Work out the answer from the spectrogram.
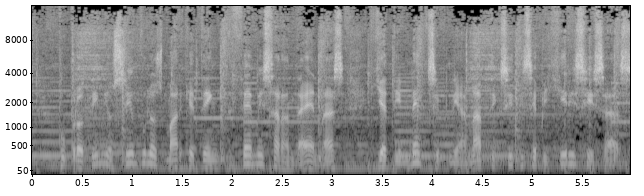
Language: Greek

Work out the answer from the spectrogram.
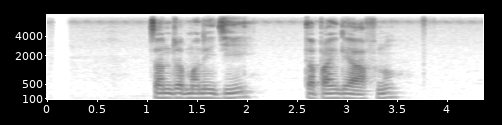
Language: Nepali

